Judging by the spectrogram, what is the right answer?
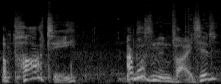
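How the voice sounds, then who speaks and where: A lively young rogue from a historical video game, speaking with swooping, animated pitch. He is flippant and wry, with a slightly high voice over clearly noisy ambience. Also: measured pace, heavily acted. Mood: breezy, cheeky. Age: young adult. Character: cheeky, roguish young man of 18th-century France. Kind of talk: video game cutscene acting.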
